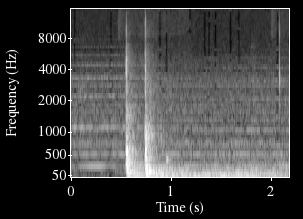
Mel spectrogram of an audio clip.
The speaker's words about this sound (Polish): Dwa cichutkie tupnięcia.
